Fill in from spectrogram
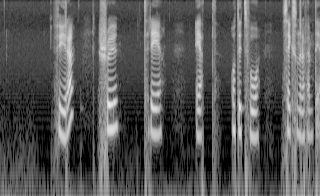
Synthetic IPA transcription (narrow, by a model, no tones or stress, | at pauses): fyːɾa | ɧʉ̟ː | t̪ʰɾeː | ʔɛt̪ | ʔɔt̪ːɪt̪ʰv̥oː | sɛkshɵnd̪ɾafɛmt̪ɪɛ̰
